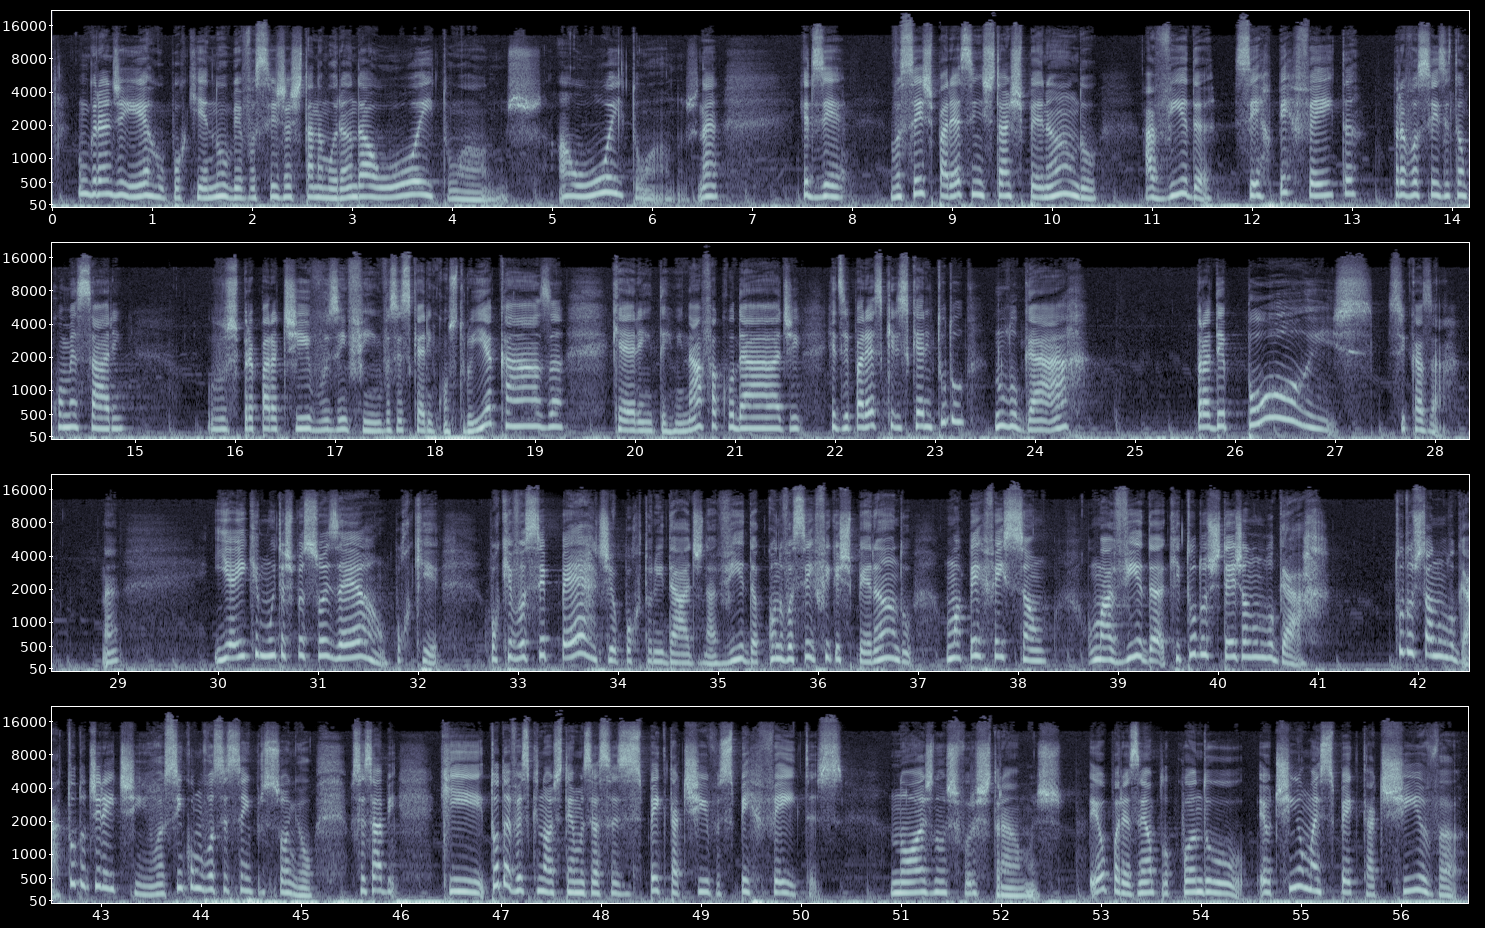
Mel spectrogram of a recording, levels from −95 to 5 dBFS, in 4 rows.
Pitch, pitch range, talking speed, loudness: 235 Hz, 205-270 Hz, 125 wpm, -18 LUFS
